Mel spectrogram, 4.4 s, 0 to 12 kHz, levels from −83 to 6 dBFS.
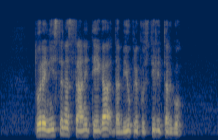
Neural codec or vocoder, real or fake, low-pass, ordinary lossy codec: none; real; 7.2 kHz; none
